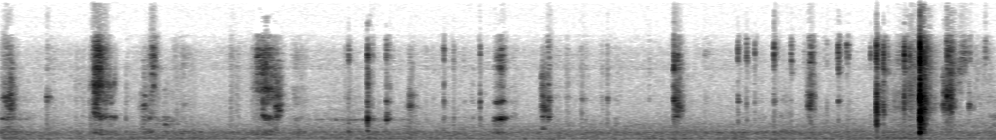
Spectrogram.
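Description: Scissors snip through paper in short, quiet cuts, with a few scattered snips and a sharper one near the end, during a paper craft project.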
